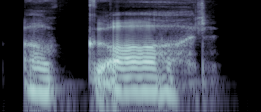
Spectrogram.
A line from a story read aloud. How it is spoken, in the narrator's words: Scott moaned appreciatively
